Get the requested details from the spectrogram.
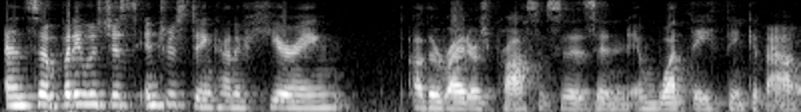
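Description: The speaker has an American accent and talks at a fairly quick pace, with audible room echo. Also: woman. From New Jersey, US. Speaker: suspense novelist. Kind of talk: interview.

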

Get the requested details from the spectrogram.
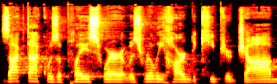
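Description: In a Midwestern American accent, a man speaks at medium pitch and a fairly quick pace. The recording is very clean with a silent background, dry and close with no echo. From Ohio, Cleveland area. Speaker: tech sales executive. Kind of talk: interview.

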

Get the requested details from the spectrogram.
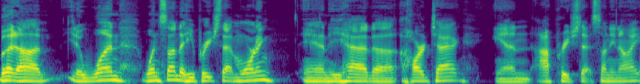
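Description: A man speaks at a moderate pace and a medium pitch, with ordinary pitch variation, on a very clean recording with a silent background. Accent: Mississippi. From Mississippi (east-central, rural). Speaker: pastor. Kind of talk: casual chat. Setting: on-location recording at a training event.

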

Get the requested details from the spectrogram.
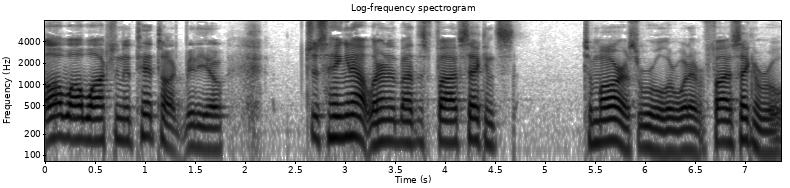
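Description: This man has a Southern US accent. His pitch is fairly high, with ordinary variation. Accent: Southern US drawl. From Tennessee. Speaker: podcast host. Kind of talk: casual solo podcast monologue. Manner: casual, unscripted and rambling.

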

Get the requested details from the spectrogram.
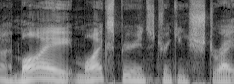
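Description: The recording is very clean, with a silent background. A man with an Australian accent talks at a very slow pace. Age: 20s. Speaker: podcast co-host. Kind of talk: casual chat.

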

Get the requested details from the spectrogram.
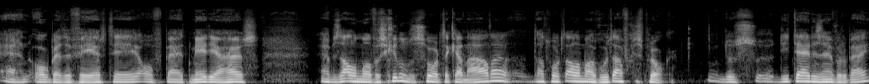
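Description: Speaking at a moderate pace, a man has a medium pitch and a dark, mellow tone. His intonation shows ordinary pitch variation. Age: 60s. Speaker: retired foreign correspondent, journalist. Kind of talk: interview.

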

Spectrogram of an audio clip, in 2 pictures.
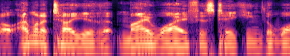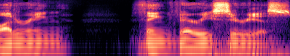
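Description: In a plain, everyday voice with an American accent, the speaker goes at a fairly slow pace with ordinary pitch variation, on a very clean recording with a silent background. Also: man, fairly low pitch for a man. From northern Utah, US. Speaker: podcast host. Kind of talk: casual chat.

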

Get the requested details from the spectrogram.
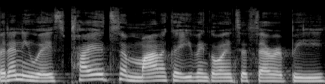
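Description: Using a New York accent, a woman with a fairly low pitch speaks at a moderate pace with fairly even intonation. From Brooklyn, New York (Bushwick). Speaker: podcast co-host. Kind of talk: casual chat.

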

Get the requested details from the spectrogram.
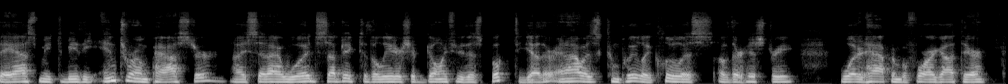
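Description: With an American accent, a man talks at a fairly quick pace in a dark, mellow, somewhat breathy tone at medium pitch, with fairly even intonation, hardly any pauses and a quiet background. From New Jersey, Morristown. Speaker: pastor and ministry president. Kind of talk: radio interview. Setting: studio.

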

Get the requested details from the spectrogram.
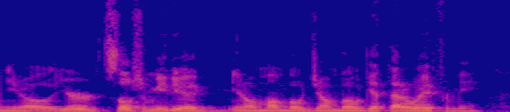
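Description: A man with an American accent and a medium-pitched voice speaks at a very fast pace. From US Midwest (Peoria, Illinois). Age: 20s. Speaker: college student and social media entrepreneur. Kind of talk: podcast interview. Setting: professor's office on campus.

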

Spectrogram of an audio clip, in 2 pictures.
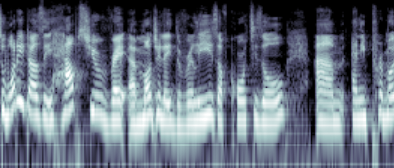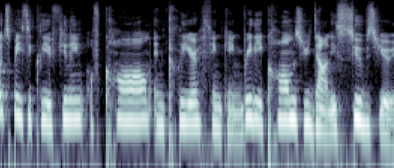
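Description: On a very clean recording with a silent background, a woman with a French accent speaks at a moderate pace, with hardly any pauses and lively intonation. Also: medium pitch for a woman. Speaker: nutritional therapist and wellbeing coach. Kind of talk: solo wellness podcast talk. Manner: warm, casual, conversational.

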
